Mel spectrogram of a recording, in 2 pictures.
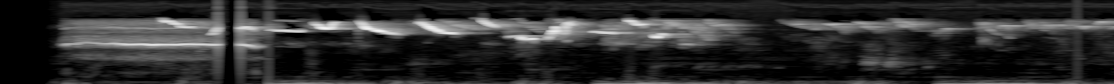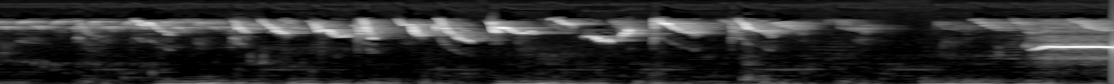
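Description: A white-eye sings a long, rapid, high twittering stream of varied chirps and trills. Soft low rhythmic thumps sound underneath.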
